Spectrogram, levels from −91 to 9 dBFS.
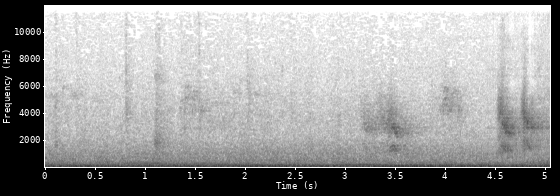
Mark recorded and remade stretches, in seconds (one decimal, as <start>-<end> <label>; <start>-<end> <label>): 0.0-4.4 recorded; 4.4-5.1 remade

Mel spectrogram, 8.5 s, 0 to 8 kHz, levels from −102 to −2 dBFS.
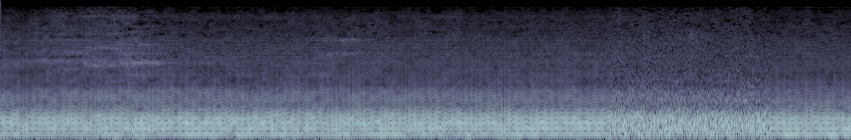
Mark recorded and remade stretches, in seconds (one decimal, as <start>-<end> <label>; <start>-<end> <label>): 0.0-6.1 remade; 6.1-7.7 recorded; 7.7-8.5 remade

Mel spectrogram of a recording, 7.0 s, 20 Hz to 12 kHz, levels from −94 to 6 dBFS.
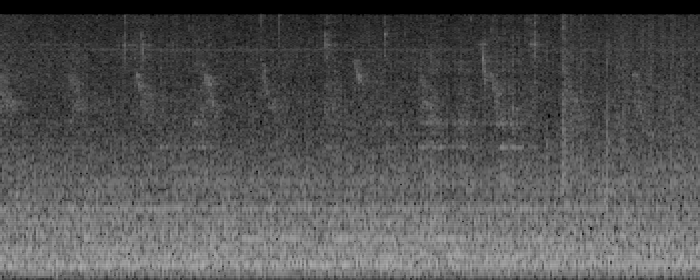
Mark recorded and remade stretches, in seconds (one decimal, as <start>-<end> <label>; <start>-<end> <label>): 0.0-0.9 remade; 0.9-7.0 recorded

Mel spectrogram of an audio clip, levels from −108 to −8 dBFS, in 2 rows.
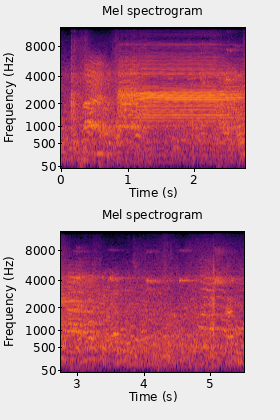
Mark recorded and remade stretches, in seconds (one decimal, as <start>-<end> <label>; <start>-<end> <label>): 0.0-2.8 recorded; 2.8-5.1 remade; 5.1-5.5 recorded

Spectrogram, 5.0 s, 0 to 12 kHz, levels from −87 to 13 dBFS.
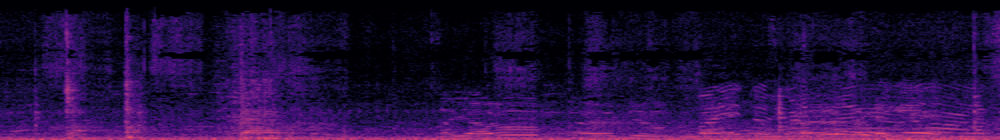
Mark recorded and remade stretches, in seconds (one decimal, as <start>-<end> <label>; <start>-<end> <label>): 0.0-5.0 recorded

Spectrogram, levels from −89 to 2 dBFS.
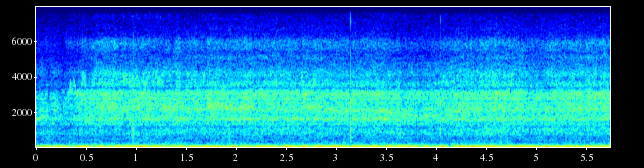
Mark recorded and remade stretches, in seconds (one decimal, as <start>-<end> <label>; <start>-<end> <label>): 0.0-0.7 recorded; 0.7-1.4 remade; 1.4-2.9 recorded; 2.9-3.7 remade; 3.7-5.7 recorded

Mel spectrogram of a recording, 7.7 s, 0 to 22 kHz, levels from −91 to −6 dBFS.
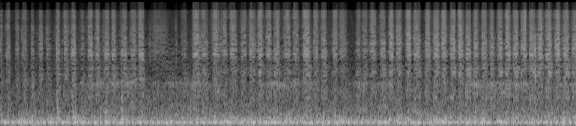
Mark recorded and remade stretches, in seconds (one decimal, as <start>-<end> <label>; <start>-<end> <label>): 0.0-7.7 recorded

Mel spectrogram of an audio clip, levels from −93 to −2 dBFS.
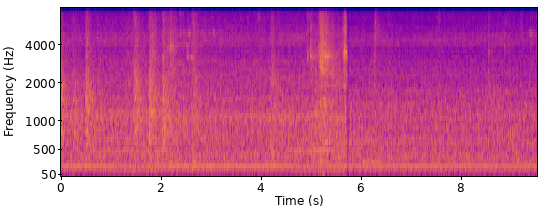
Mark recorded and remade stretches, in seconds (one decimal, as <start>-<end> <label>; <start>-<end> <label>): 0.0-9.5 remade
